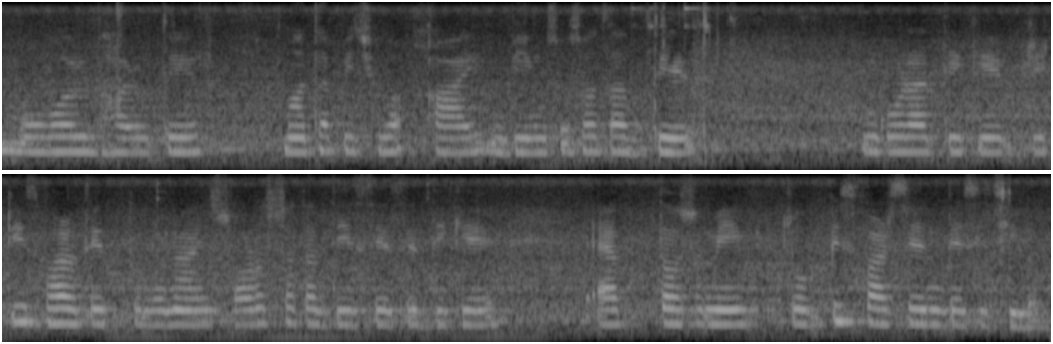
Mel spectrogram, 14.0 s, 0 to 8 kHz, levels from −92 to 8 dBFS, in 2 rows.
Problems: constant background noise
